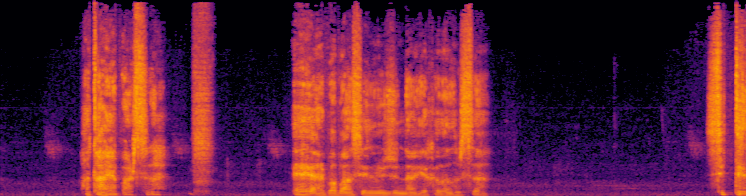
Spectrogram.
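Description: An elderly man speaks quietly and earnestly, close by.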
